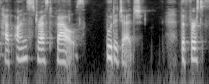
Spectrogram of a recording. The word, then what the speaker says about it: Buttigieg: There are 3 syllables, Buttigieg, stress on the first, which means the other 2 syllables have unstressed vowels, Buttigieg.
